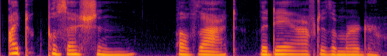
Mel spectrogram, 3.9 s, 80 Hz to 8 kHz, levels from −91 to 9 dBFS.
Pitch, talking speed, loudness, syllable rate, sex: 175 Hz, 155 wpm, -18 LUFS, 4.5 syllables/s, male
